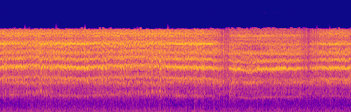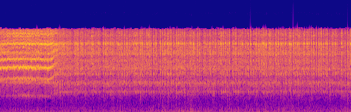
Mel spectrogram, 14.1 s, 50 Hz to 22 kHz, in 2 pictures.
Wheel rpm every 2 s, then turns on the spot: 160, 160, 160, 170, 200, 200, 200.
none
